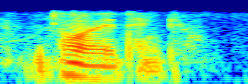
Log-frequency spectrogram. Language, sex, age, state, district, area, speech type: Manipuri, male, 18-30, Manipur, Kakching, rural, conversation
